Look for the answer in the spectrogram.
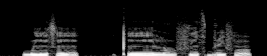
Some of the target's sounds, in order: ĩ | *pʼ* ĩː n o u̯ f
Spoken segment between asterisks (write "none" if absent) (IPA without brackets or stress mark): pʼ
